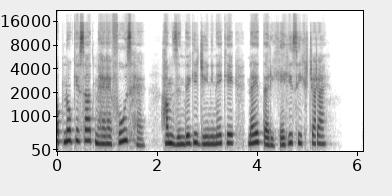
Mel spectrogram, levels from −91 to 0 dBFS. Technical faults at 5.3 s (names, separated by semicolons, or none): overlapping chunks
